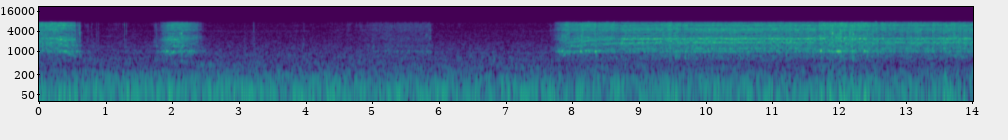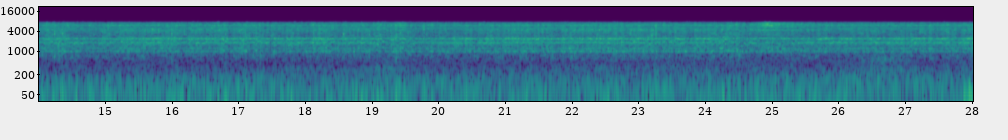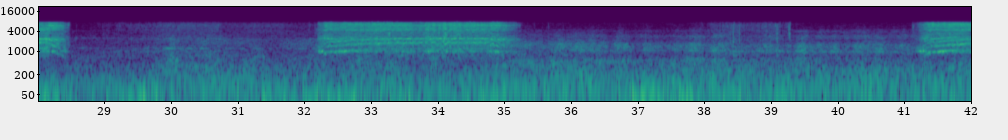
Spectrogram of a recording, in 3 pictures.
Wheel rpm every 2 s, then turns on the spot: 40, 10, 10, 20, 150, 160, 160, 160, 160, 160, 160, 160, 160, 160, 30, 10, 130, 60, 0, 10, 50.
0-2 4-6 28-32 38-40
